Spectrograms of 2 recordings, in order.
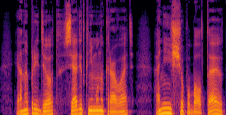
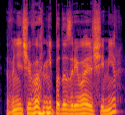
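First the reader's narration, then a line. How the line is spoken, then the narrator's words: Chuckling. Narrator (Russian): хохотнул он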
